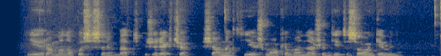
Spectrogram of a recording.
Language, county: Lithuanian, Kaunas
